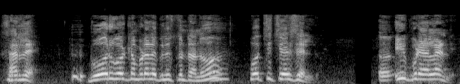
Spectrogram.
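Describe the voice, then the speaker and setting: An actor playing a bossy police officer in a Telugu film comedy. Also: male voice, very high voice, fast talker, fairly bright tone, slightly rough, dry recording, exaggerated voice.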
